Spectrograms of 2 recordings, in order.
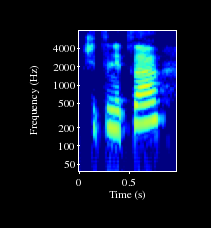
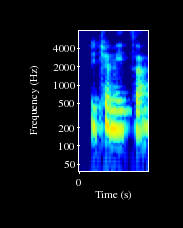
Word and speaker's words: Chichen Itza: really throws me off, like I went to Chichen Itza. Am I saying it right? Chichen Itza? Chichen Itza.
